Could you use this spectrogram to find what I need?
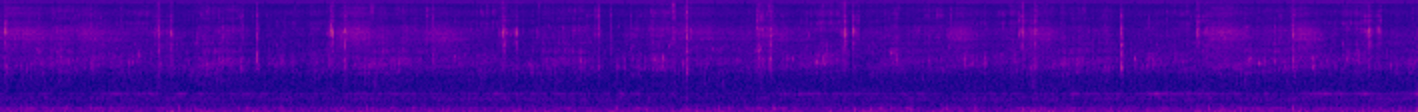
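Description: Water ripples and trickles along a kayak's hull.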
